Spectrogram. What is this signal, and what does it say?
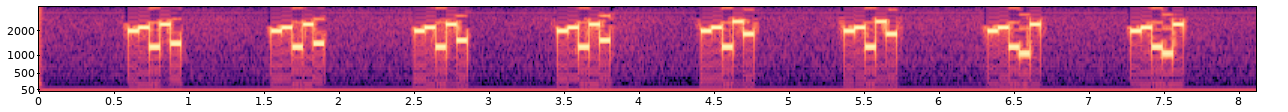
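Five-tone selective call (ZVEI), heard as quick runs of five tones, tones of about 70 ms. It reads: 89304 89304 89305 89305 89337 89337 89310 89310
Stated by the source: ZVEI five-tone selective call received on SDR.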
